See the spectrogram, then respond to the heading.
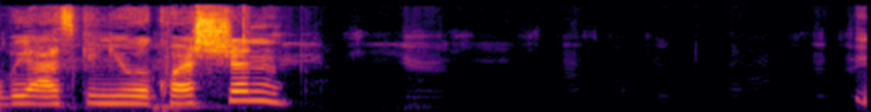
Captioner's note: speaking French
